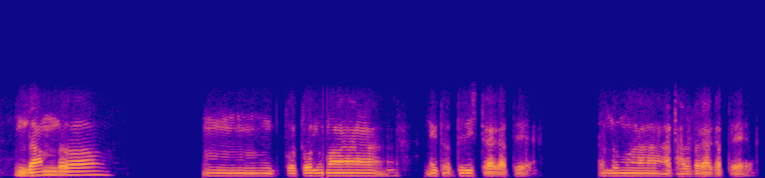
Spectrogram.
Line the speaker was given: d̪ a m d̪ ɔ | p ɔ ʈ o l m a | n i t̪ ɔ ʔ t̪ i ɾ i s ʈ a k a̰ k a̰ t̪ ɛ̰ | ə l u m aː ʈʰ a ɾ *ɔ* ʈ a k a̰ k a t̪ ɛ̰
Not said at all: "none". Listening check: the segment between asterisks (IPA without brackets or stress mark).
ɔ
